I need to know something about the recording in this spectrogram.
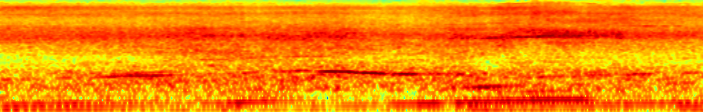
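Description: A bus engine rumbles loudly as the bus passes close by.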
